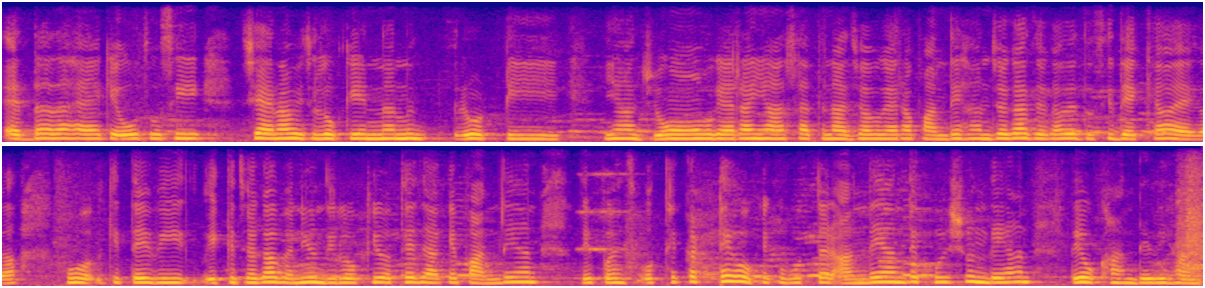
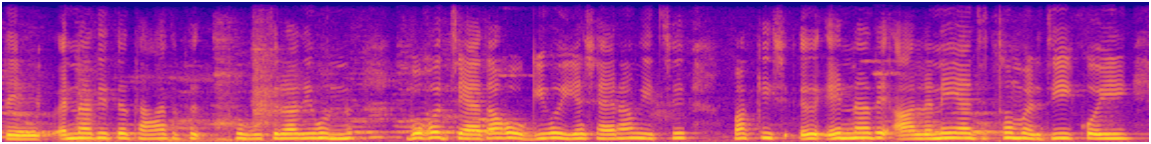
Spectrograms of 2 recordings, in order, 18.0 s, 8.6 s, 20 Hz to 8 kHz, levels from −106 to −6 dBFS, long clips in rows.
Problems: continuous background conversations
